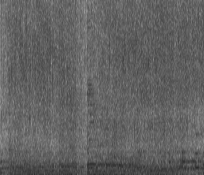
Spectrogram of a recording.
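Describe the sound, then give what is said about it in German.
Three kinds of vegetables sizzle loudly and steadily as they are fried in a pan, a dense crackling hiss that briefly dips for a moment before surging back at full strength. “So, in der Pfanne braten wir jetzt auch das Gemüse an.”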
